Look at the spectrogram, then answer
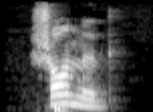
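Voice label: "шоныд", Komi, female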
